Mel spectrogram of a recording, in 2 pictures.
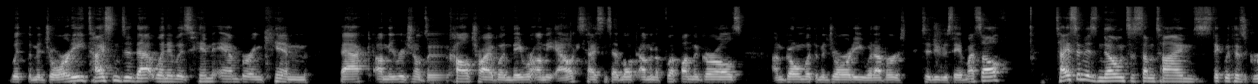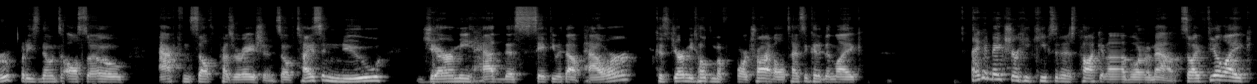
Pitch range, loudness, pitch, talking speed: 115-150 Hz, -22 LUFS, 125 Hz, 250 wpm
